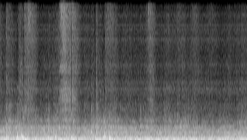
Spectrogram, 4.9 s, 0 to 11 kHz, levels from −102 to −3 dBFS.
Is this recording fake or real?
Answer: fake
